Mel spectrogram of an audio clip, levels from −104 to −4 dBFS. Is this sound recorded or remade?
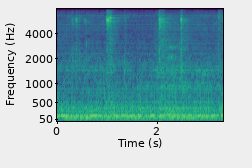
remade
